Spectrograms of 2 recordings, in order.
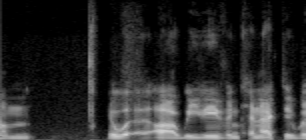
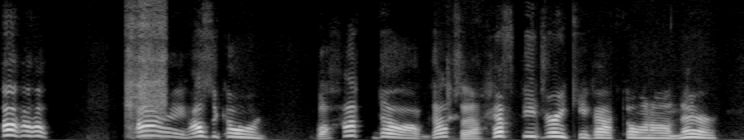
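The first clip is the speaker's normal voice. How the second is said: very high cartoon voice, pitch swooping and swinging. After drinking, doing a drunk Mickey Mouse voice. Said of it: "now I gotta hear your Mickey Mouse voice".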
